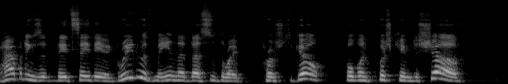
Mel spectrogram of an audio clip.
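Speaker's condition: No condition

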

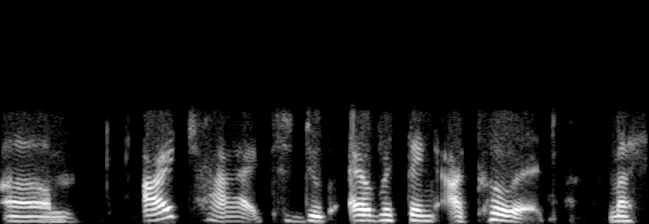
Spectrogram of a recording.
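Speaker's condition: Brain aneurysm rupture; sounds different than before, speech leads people to think deaf

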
